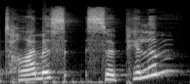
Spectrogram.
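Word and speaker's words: Thymus serpyllum: And a thymus serpillum? Mm-hmm. Is that right? – Yes.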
